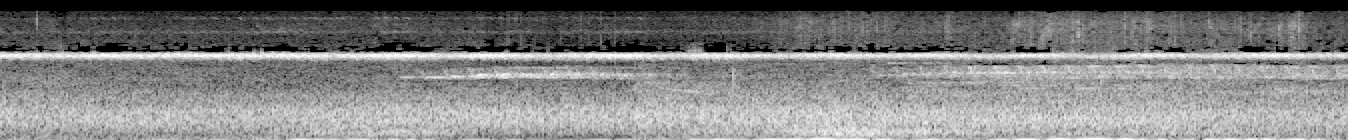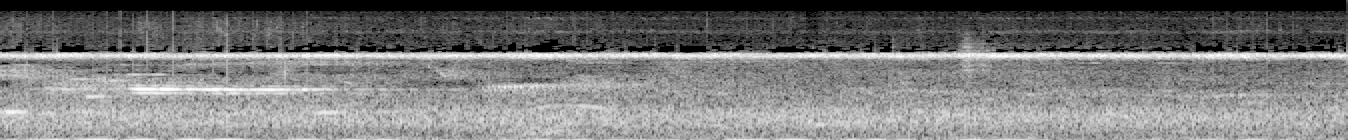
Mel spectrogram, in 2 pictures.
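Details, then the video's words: Summer cicadas sustain one unbroken high-pitched whine throughout, with a low rumble and a few faint scattered sounds beneath it. "Cicadas Chirping & Singing"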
